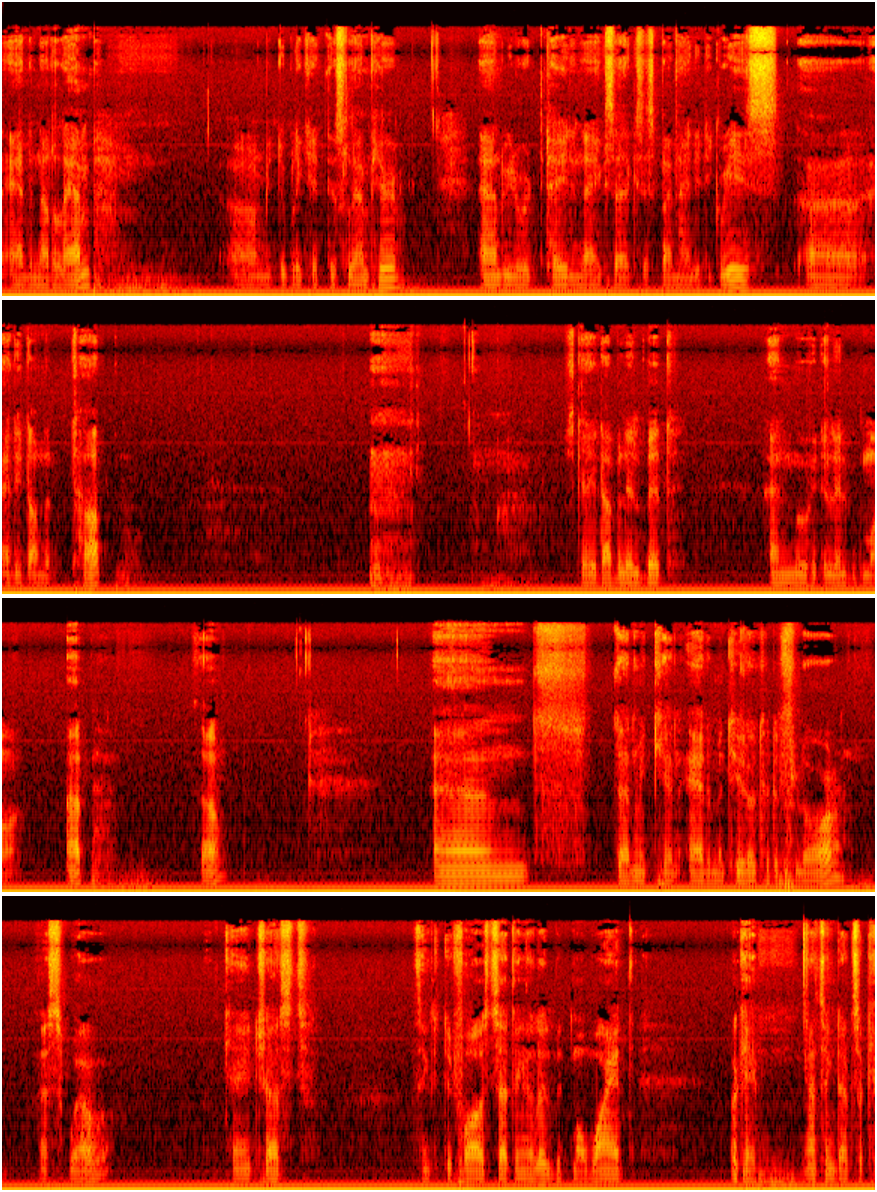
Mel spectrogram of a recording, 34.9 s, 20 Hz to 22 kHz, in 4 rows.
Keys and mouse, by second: 0.0 Escape, 3.5 shift+d, 5.2 r, 7.4-8.4 drag, 11.0-12.6 middle drag, 12.6 KP_7, 13.8 s, 20.0 middle click, 20.4-23.1 middle drag, 23.1-24.7 right drag.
